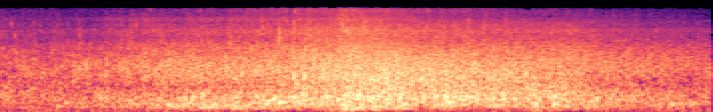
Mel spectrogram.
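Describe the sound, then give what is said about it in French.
A single ocean wave washes up and draws back over the shore, a broad hissing rush that swells in the middle and slowly fades, with no voices. “Et c'est pour ça que j'avais choisi ce début qui illustre tout à fait ce mouvement de ressac.”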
